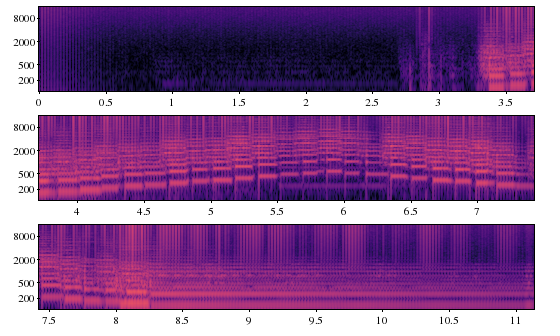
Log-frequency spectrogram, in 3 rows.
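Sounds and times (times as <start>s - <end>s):
distorted C scale: 3.3s - 11.1s.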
